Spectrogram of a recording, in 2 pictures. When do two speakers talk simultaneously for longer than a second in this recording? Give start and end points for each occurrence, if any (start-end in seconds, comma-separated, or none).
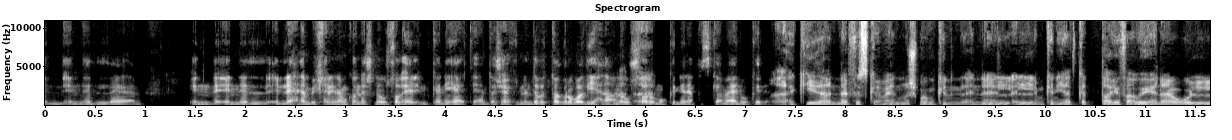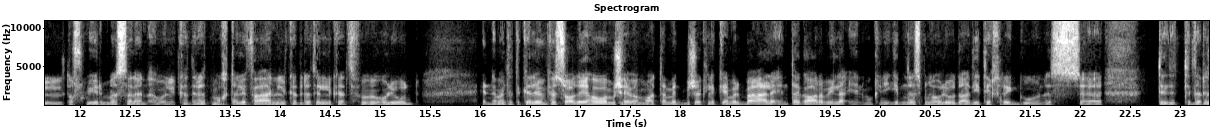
none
